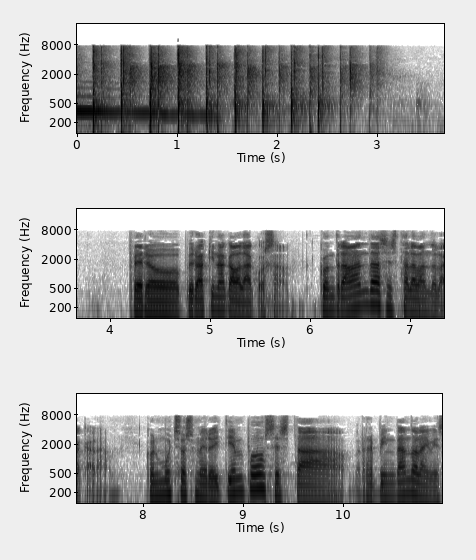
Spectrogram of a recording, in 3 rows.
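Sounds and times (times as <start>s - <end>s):
applause, hands clapping: 0.0s - 3.2s
speech: 4.2s - 10.9s.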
